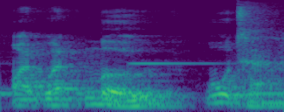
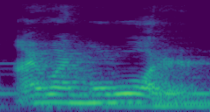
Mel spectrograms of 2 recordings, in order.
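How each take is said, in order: First: It is said in a British accent. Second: It is said in an American accent.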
